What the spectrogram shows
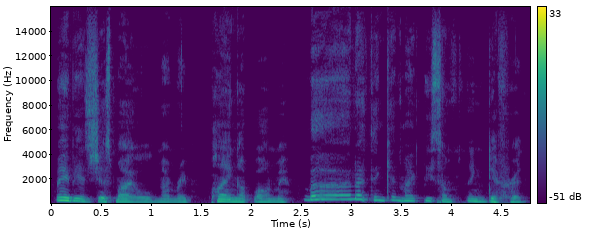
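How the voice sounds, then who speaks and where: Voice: mid-range voice, big pitch swings, brisk, warm tone, breathy edge, pitched above the performer's own voice. A storyteller voicing a chatty, cheerful old man who breezily claims to be a prophet in an audiobook. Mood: knowing. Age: older. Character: old George, slow cheerful eccentric self-proclaimed prophet.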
